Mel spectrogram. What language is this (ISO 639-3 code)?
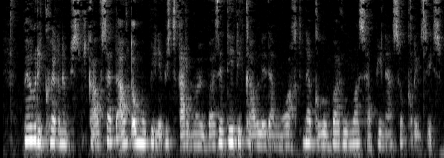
kat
